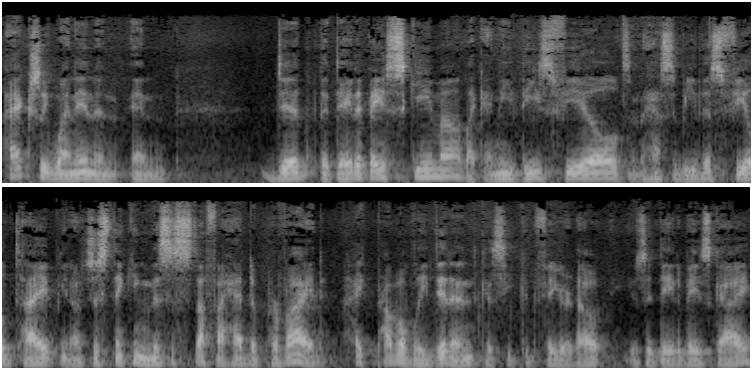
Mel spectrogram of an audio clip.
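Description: With an American accent, a man of medium pitch talks fairly quickly in a somewhat breathy voice with ordinary pitch variation. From Wisconsin, Door County. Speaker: web business founder. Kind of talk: interview.

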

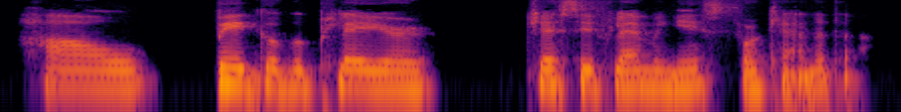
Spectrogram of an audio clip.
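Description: In a Swedish accent, a woman speaks at a fairly slow pace. Her tone is dark and mellow. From Sweden. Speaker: football pundit. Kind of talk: casual chat.

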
